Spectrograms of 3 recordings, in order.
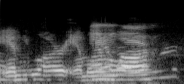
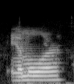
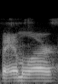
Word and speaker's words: Amalur: I always say it wrong. Amular. Amalur, whatever.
